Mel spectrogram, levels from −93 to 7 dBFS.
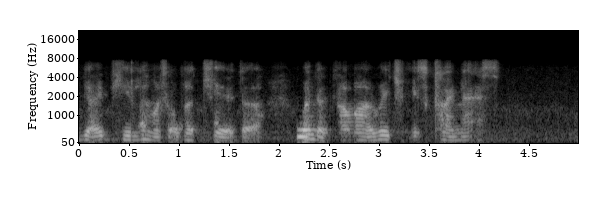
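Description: A short speech clip coded with the AMR wideband (HD Voice) codec, at a rate that sounds like 6.6 kbit/s. Damage is heavy. The voice turns rough and raspy, and nothing sounds above about 7.5 kHz. From 2.54 to 2.77 s the speech dips by roughly 10 dB. This is likely speech suppressed in double talk, where an echo canceller turns the talker down while the other side speaks.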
